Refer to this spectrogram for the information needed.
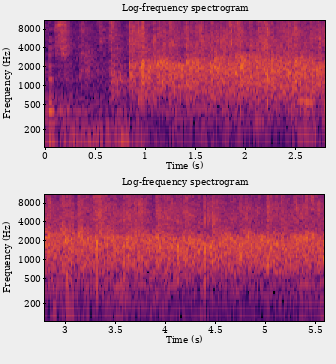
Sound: audience applauds

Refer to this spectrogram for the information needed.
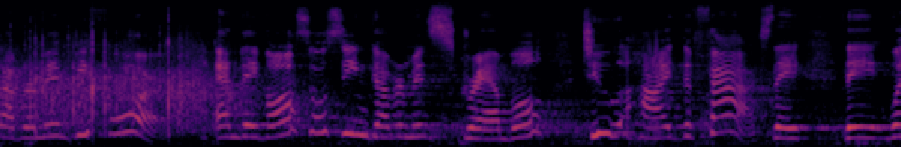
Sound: applause

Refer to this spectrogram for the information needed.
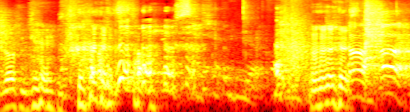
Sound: big laugh for little by all; does a laugh

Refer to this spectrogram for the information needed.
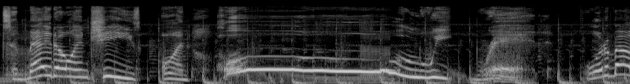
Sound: howling

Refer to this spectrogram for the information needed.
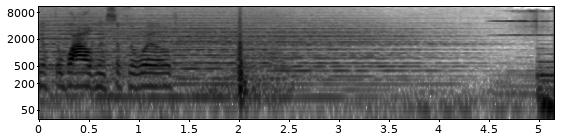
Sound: whale thumping; somber music

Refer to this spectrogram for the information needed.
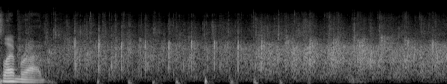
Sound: audience clapping

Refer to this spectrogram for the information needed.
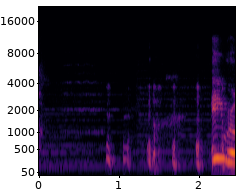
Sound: chuckling

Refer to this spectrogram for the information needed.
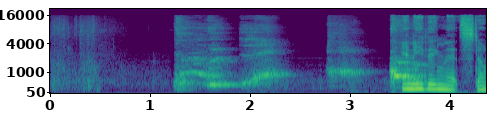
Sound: Odera retches

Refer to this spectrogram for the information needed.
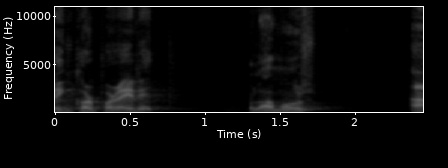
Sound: spanish

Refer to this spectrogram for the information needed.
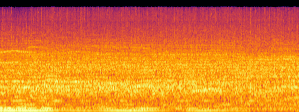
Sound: cheers and applause

